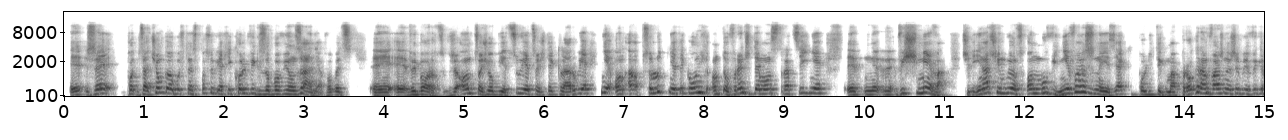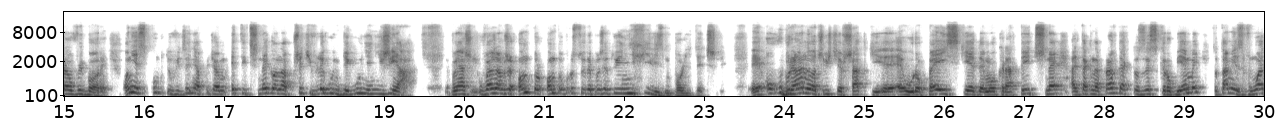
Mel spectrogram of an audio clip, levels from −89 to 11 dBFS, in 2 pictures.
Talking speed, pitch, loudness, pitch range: 170 wpm, 190 Hz, -19 LUFS, 165-215 Hz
